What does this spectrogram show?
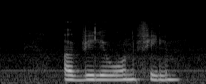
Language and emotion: Russian, neutral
